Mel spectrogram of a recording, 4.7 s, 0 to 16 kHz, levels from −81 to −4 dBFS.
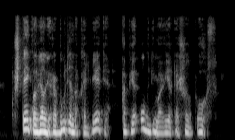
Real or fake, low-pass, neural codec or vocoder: fake; 10.8 kHz; codec, 24 kHz, 1 kbps, SNAC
